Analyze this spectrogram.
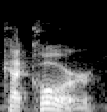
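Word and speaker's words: k'kor: letter of the word, as kor, gorges, pronounced as though written kakor, the a having the sound of a in sofa, lions, toodon.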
